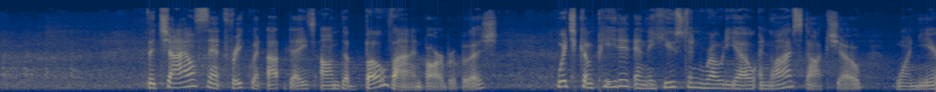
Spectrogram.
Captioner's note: laughter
